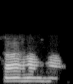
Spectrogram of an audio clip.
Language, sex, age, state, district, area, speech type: Kannada, male, 60+, Karnataka, Bidar, urban, conversation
